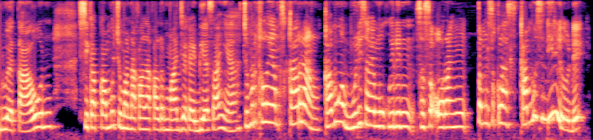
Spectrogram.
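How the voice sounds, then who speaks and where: A woman playing a furious rich aunt, high-voiced. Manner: scolding, sarcastic, repeated sharp "hah?" challenges. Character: furious rich unmarried aunt, CEO, scolding teen. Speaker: VTuber role-play creator. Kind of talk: ASMR role-play.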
